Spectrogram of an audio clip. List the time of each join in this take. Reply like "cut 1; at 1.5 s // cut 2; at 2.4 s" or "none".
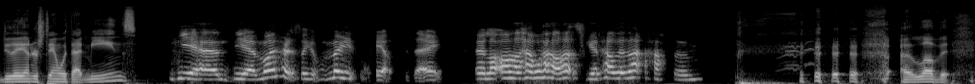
cut 1; at 1.5 s // cut 2; at 3.8 s // cut 3; at 5.9 s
